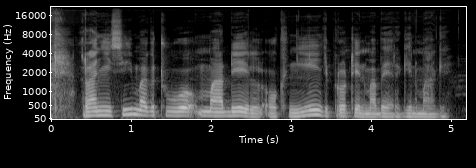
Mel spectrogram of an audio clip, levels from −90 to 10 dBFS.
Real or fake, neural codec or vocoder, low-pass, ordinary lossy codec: real; none; none; none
